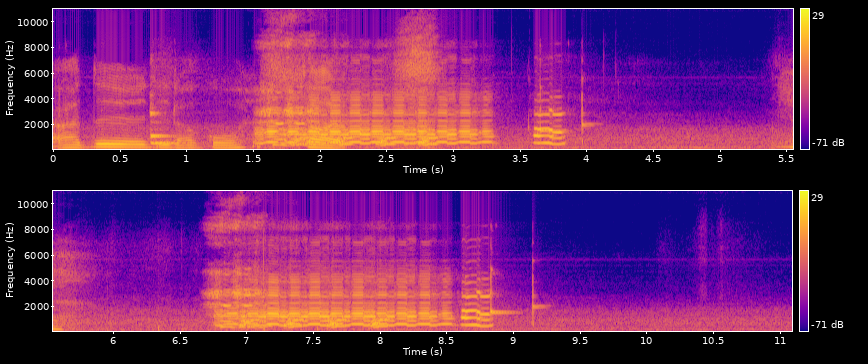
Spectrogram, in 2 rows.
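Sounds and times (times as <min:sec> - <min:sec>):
girl laughing: 0:01.5 - 0:03.8, 0:06.7 - 0:08.9.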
